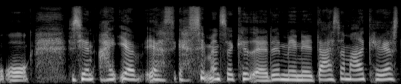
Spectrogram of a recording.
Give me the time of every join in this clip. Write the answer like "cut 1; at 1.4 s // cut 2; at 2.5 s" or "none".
none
